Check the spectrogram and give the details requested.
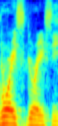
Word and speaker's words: Gracie: And Royce Gracie, pronounced with the R.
